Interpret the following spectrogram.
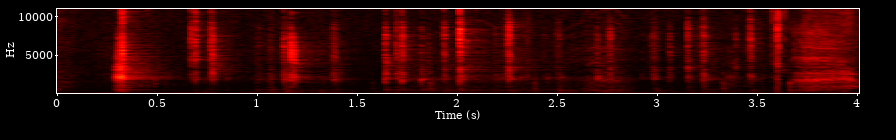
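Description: Faint scattered clicks and taps of hands handling a bar clamp's aluminum extension strip and its bolts, with one sharper click just after the start.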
